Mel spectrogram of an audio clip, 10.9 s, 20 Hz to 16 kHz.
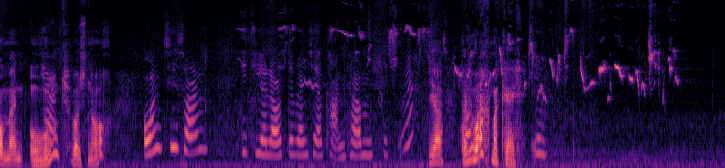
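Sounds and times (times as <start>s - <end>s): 
speech: 0.0s - 8.6s
small bird singing with chirps and warbling whistles: 2.5s - 10.8s.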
